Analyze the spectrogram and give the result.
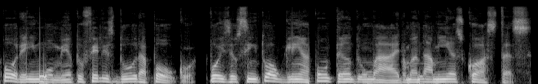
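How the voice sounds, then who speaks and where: Young male storyteller, mid-pitched, dry close mic, steady reading. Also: normal speed, no echo. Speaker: fanfiction reader. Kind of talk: first-person story narration.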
